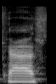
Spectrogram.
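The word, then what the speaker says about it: Kash: It's pronounced cash like money when you when used I think is context.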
